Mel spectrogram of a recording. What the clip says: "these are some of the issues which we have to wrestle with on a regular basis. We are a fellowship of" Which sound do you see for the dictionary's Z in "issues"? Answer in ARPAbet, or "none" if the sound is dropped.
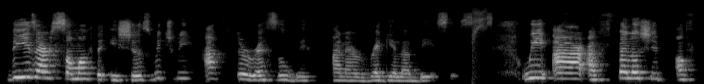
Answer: Z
